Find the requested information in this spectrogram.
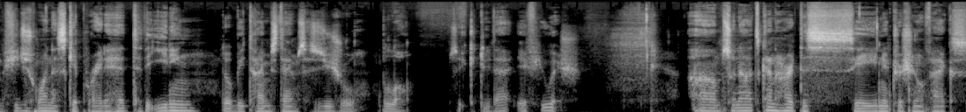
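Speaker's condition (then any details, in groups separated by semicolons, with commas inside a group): No condition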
